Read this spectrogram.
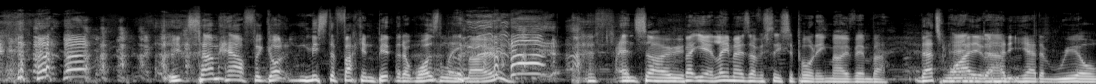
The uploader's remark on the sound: Live From Easey's Train Carriage. It's our first live audience for FAT FRIDAYS at Easey's — a burger joint on Easey Street!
